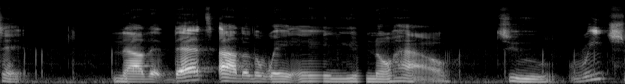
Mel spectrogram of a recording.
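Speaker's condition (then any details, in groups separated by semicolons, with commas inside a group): Cerebral palsy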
